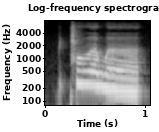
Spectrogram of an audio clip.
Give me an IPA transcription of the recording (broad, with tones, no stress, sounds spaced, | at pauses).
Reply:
c u˧ ə̯ w əː˨˩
